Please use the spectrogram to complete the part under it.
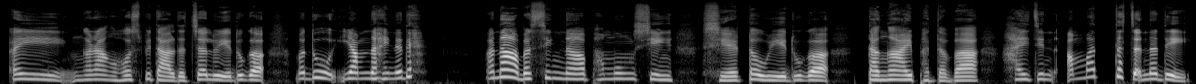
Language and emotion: Manipuri, disgusted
